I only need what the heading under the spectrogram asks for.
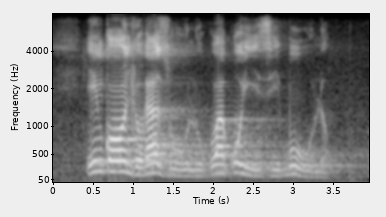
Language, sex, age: Zulu, male, 21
